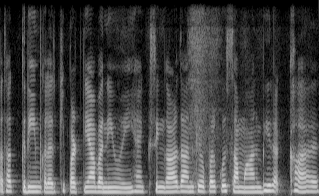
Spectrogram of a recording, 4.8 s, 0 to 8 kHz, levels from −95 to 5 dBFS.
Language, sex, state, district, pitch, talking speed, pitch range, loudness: Hindi, female, Uttar Pradesh, Jyotiba Phule Nagar, 195 Hz, 215 wpm, 190-205 Hz, -17 LUFS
